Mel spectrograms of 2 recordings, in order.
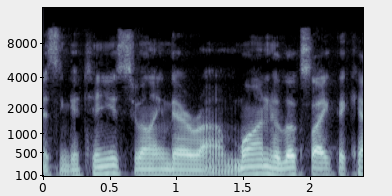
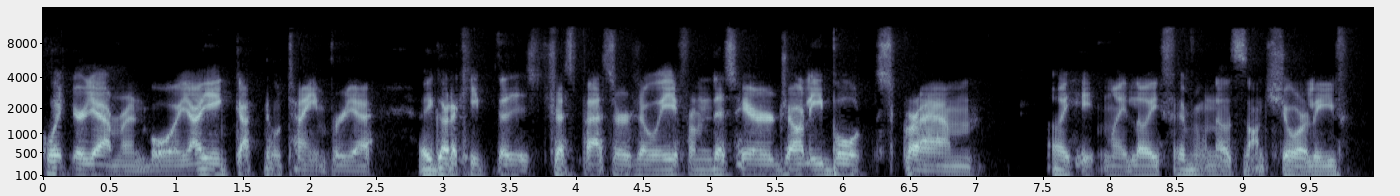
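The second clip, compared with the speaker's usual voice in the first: put-on soft, grumbling, gruff old pirate growl; 8 dB quieter than usual. An old sailor on the dock answers a polite greeting, growling old pirate sailor. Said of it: "he growls".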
